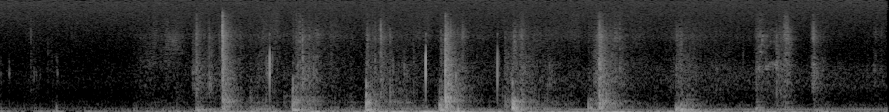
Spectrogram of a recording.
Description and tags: Walking up a small set of carpeted stairs.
